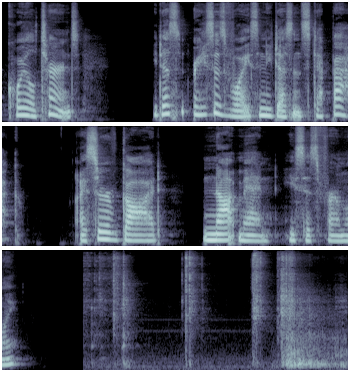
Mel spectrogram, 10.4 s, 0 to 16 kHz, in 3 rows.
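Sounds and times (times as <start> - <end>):
speech: 0.2 - 0.9, 1.5 - 7.2
sharp gunshot-like cracks: 9.7 - 10.3.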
